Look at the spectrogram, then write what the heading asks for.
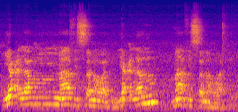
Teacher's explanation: Seperti misalnya ya'lamu ma, ya. Di dalam riwayat As-Susi dia memasukkan mim ke mim · sebelum dimasukkan mim yang hidup ini dimatikan dulu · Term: idgham kabir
